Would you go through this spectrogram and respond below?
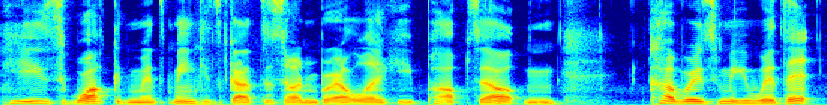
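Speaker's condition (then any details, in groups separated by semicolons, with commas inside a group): Cerebral palsy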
